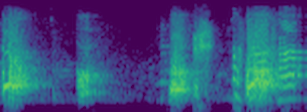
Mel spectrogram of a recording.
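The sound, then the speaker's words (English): A dog in a green room lets out several sharp barks and higher yips, arriving in uneven bursts with brief silent gaps between them. “Dog is acting silly in the green room tonight.”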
